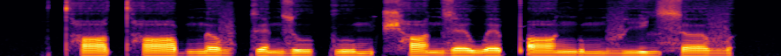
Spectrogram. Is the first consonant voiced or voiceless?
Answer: voiceless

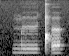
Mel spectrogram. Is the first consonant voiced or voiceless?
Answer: voiced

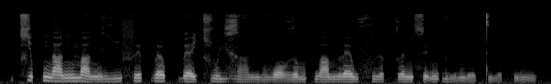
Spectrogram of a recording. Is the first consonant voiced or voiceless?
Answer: voiceless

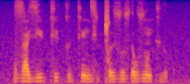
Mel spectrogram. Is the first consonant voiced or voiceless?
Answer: voiced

